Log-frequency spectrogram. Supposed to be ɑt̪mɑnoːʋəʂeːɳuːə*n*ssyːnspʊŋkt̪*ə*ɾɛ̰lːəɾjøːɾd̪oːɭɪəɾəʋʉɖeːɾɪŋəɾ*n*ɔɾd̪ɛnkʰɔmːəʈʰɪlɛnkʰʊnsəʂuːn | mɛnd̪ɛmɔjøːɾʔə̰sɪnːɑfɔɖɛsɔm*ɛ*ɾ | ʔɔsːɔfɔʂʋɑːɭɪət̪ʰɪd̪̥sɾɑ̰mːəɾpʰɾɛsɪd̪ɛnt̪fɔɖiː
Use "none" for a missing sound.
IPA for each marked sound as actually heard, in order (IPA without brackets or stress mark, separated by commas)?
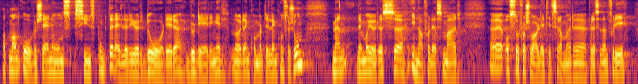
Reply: n, ə, n, æ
